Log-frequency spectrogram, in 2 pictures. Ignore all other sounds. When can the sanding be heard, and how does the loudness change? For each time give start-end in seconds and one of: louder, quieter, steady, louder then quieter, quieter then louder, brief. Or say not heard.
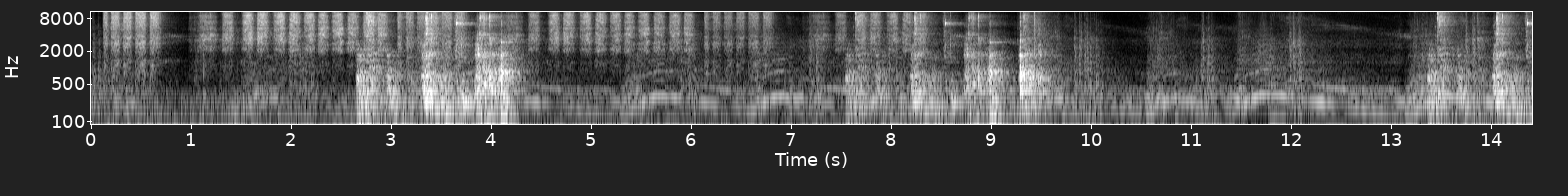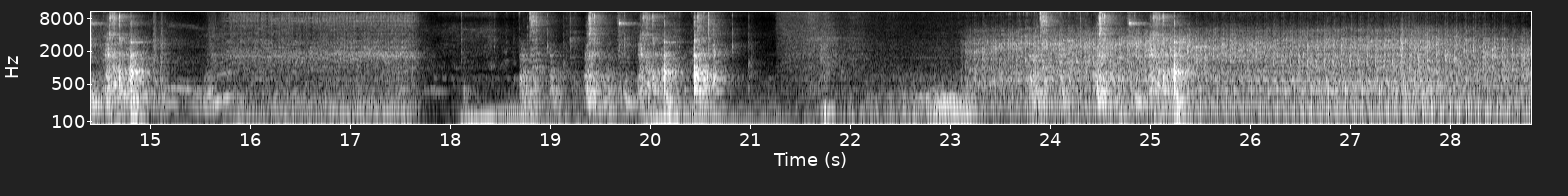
0.1-8.4 quieter.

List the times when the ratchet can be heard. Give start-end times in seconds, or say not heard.
2.6-4.2, 7.5-9.6, 13.3-14.9, 18.7-20.7, 23.8-25.4.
